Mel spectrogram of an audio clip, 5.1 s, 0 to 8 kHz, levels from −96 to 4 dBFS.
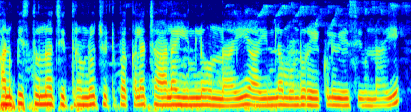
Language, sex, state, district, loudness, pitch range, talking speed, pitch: Telugu, female, Telangana, Mahabubabad, -17 LUFS, 190-215 Hz, 140 wpm, 200 Hz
